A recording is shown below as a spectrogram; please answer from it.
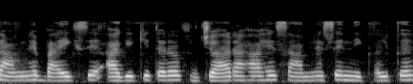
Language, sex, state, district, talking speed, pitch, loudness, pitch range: Hindi, female, Himachal Pradesh, Shimla, 190 wpm, 195 Hz, -17 LUFS, 185-205 Hz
